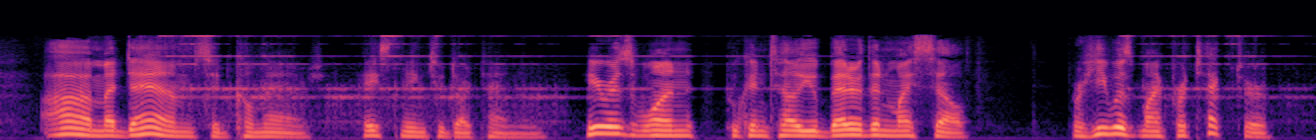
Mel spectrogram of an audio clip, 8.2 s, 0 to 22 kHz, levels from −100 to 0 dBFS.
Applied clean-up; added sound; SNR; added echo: neural mask model RNNoise.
